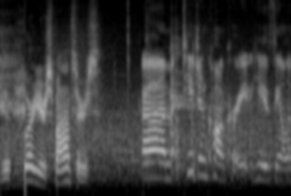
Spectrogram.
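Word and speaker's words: Tietjen: Tejan Concrete. Tejan, spell it for us. T-I-E-T-J-E-N, Tejan.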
